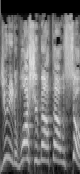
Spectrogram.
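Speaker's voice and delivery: very high, rushed, panicked blurt. Retelling what they blurted out when he turned towards them, retelling a panicked blurt. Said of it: "I panicked. And so, I just said, I blurted out".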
